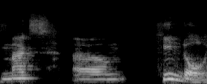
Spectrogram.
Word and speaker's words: Hindle: Hi everyone, I'm Emmerich, the founder of WeekPlan, and today I'm going to speak with Max Hindle. Is that, do I pronounce it yeah, well?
